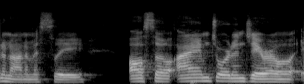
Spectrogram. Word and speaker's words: Jayro: Also, I am Jordan Jayro. It rhymes with Jaylo. Don't fuck that up. It's 2 syllables.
